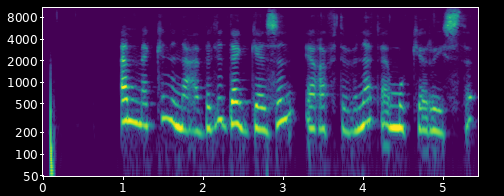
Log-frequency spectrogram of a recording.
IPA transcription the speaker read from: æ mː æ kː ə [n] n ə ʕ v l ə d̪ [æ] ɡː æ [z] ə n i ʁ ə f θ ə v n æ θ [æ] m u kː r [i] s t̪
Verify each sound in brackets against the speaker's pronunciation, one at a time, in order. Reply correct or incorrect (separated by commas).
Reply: correct, correct, correct, correct, correct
